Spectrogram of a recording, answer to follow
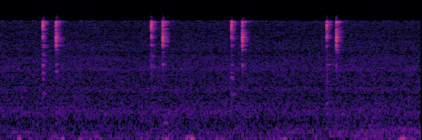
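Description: Faint computer mouse clicks: four quick double clicks, press and release, about a second apart, on a slider setting the slideshow speed.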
